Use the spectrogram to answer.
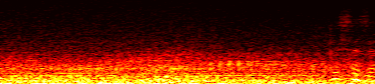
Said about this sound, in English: See, he's just circling. Partway into my interview with …, the Tsleil-Waututh counselor, a helicopter owned by security hired by TMX to patrol the area was hovering nearby.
